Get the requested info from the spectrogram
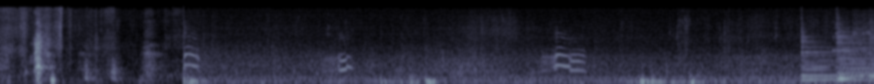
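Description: A man's voice briefly, then geese honking three times, a couple of seconds apart, over a low steady rumble.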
